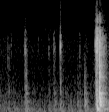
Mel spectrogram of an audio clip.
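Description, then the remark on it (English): A few faint metallic clicks and scrapes of a skeleton key working in the lock of a locked door, then a louder clunk as the door unlocks, with no one talking. “Is the door locked? Yes, but I think a skeleton key will do the trick.”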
